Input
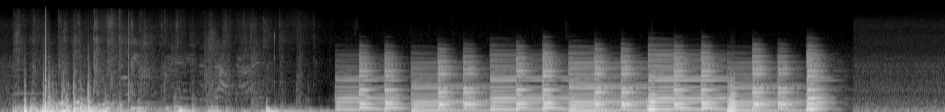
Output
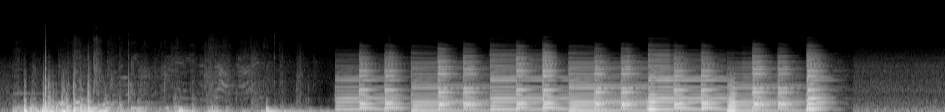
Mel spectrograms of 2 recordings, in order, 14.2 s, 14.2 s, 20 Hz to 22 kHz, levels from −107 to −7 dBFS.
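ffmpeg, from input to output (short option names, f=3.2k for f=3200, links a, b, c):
-af "asetnsamples=n=441:p=0,asendcmd='1.01 lowpass f 1800;1.53 lowpass f 1100;2.31 lowpass f 1700;5.84 lowpass f 2400;8.35 lowpass f 1500;9.4 lowpass f 2000;10.05 lowpass f 1300;11.14 lowpass f 1800',lowpass=1.1k"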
